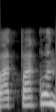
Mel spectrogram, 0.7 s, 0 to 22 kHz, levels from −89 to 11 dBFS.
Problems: constant background noise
